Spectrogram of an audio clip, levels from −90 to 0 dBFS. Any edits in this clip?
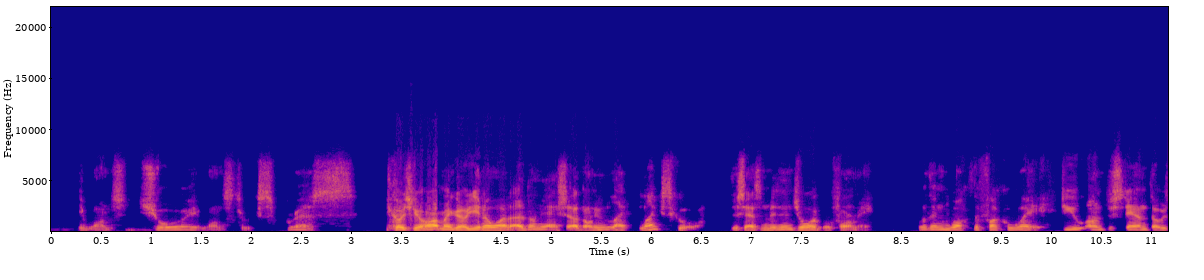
yes; 2 cuts; at 3.3 s, 10.1 s

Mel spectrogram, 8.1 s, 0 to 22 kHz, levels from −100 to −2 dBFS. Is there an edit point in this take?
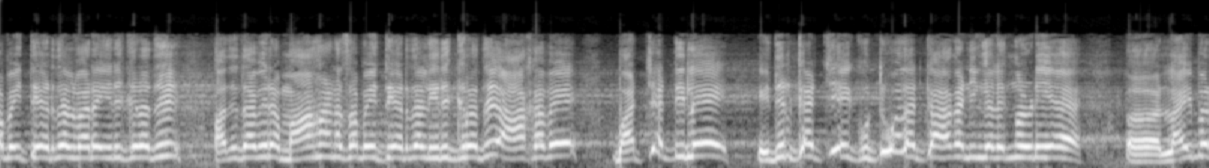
no; 0 cuts

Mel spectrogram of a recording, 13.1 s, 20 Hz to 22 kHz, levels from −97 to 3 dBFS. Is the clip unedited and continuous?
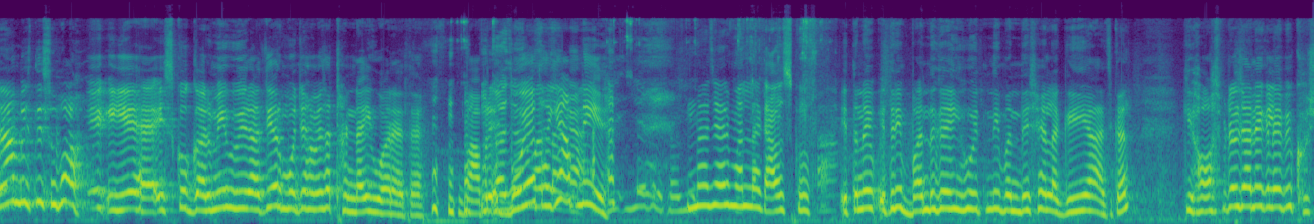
no; 3 cuts; at 1.0 s, 4.3 s, 8.3 s

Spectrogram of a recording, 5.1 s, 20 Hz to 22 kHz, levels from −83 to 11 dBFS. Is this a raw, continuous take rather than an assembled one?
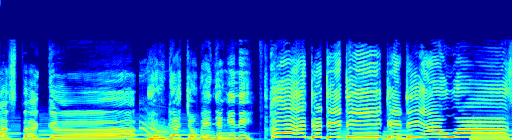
no; 1 cut; at 1.4 s

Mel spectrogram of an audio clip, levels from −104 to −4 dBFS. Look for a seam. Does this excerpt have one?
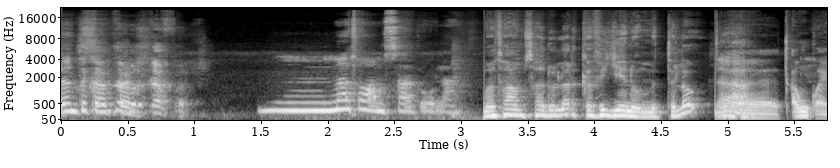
yes; 2 cuts; at 3.0 s, 4.8 s

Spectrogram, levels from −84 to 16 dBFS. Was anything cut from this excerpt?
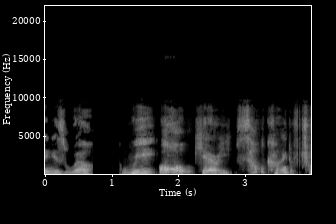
yes; 2 cuts; at 1.3 s, 2.4 s

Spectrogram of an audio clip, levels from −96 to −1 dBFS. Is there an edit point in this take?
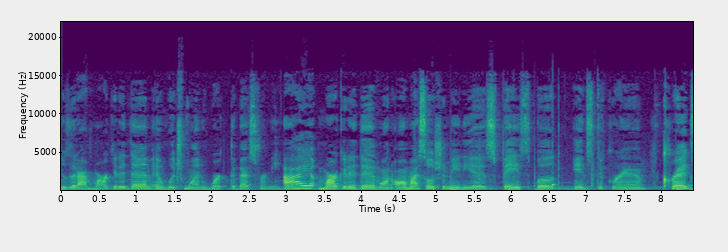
no; 0 cuts

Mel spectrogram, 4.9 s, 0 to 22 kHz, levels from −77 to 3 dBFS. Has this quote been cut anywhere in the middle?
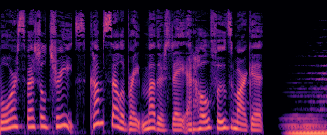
yes; 1 cut; at 4.0 s

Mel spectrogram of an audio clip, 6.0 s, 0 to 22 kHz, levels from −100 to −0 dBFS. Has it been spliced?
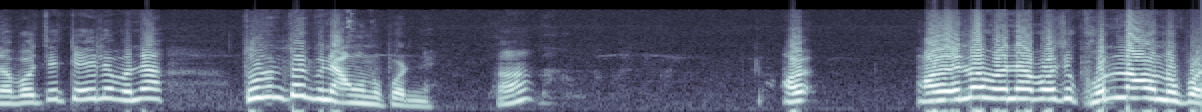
no; 0 cuts

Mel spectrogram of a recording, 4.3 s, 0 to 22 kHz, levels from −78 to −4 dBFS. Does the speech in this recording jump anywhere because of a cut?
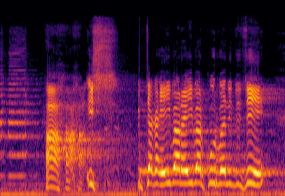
yes; 1 cut; at 2.1 s

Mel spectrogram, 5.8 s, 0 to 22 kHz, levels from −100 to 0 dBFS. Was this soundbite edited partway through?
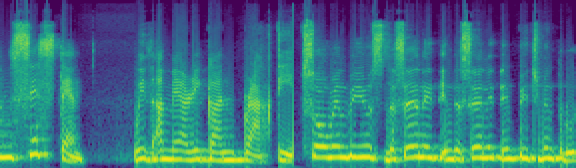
yes; 1 cut; at 2.9 s

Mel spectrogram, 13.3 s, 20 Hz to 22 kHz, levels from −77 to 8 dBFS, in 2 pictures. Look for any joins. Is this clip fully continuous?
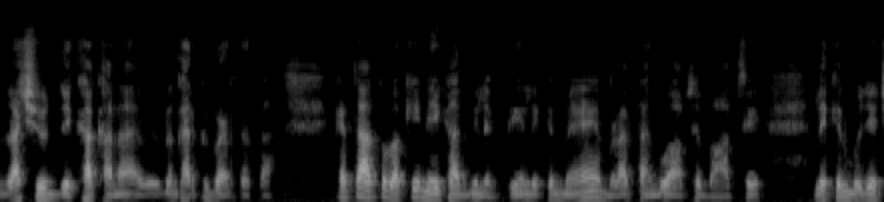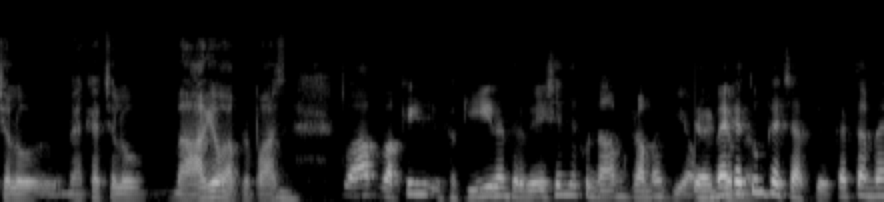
no; 1 cut; at 11.8 s

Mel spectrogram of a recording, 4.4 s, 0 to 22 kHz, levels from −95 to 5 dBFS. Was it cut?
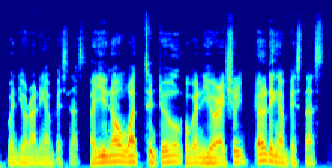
no; 0 cuts

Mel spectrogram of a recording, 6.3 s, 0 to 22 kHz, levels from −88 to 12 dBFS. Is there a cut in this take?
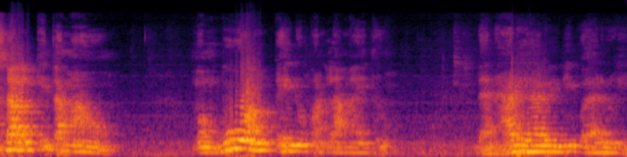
no; 0 cuts

